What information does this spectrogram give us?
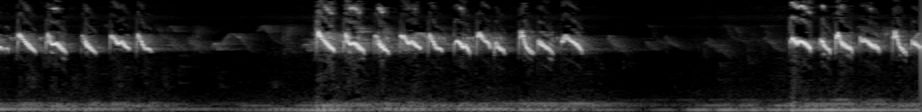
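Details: Tutor song of Hume's white-eye (auriventer): three separate bursts of rapid, high, sliding chirps, each run lasting one to two seconds, over low background rumble.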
